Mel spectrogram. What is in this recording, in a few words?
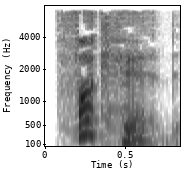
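"fuckhead", British English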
